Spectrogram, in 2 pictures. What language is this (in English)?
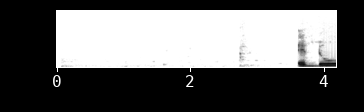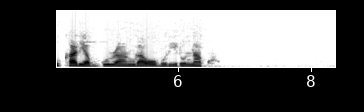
Ganda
